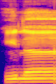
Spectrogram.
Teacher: لام کے اوپر کھڑا زبر ایک مقدار میں کھینچیں گے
